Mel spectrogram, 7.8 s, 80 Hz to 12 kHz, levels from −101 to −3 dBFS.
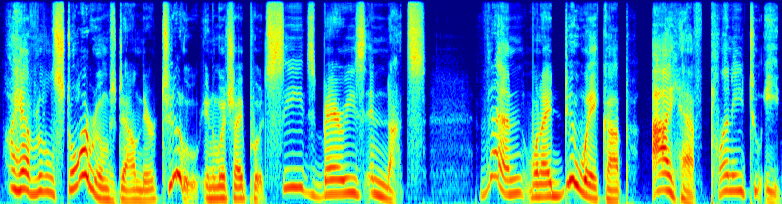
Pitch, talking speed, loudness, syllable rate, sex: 190 Hz, 200 wpm, -21 LUFS, 4.6 syllables/s, male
